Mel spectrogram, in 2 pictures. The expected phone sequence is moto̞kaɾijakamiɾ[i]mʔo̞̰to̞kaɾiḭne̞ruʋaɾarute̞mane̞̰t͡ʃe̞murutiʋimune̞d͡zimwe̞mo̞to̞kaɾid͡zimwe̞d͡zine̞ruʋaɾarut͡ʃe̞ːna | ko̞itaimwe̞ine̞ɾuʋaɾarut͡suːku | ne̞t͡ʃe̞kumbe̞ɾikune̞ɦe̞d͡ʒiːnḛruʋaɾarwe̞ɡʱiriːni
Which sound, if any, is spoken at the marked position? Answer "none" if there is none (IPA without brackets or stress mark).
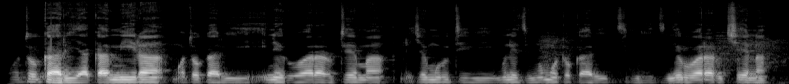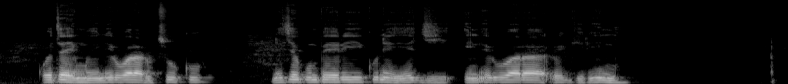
a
